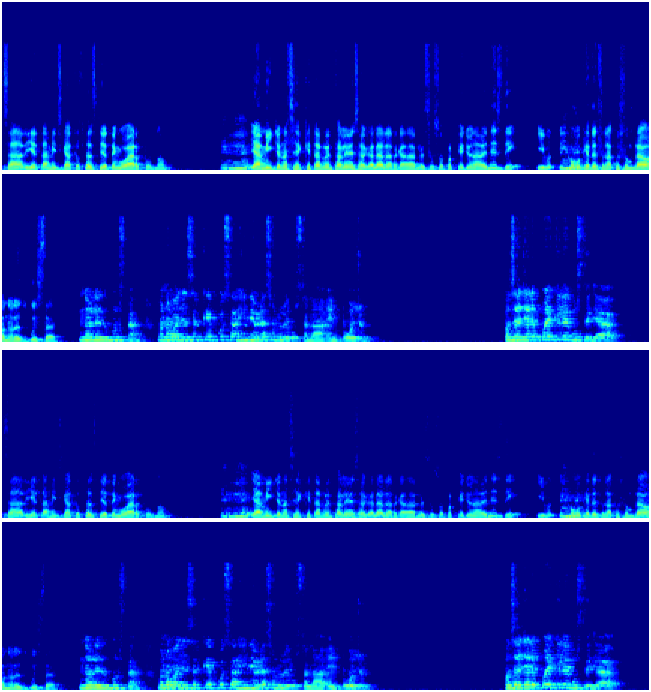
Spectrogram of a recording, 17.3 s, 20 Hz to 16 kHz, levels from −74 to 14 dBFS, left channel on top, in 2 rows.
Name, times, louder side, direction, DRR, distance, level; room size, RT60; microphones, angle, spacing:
voice 1, 0.0-2.2 3.3-9.4, left 4 dB, 50° left, 0.4 m, -32 dB
voice 2, 2.9-3.3 7.4-7.7 9.6-13.5 15.3-16.8, right 1 dB, 25° left, 3.2 m, -33 dB
11.0 x 6.9 x 4.0 m
head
